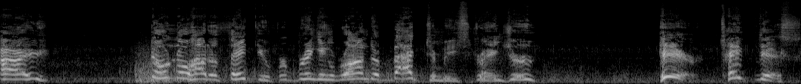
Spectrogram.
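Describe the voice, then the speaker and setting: Using a put-on character voice at an extremely high pitch, a man speaks at a fairly slow pace with long, frequent pauses. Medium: video game.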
